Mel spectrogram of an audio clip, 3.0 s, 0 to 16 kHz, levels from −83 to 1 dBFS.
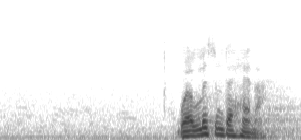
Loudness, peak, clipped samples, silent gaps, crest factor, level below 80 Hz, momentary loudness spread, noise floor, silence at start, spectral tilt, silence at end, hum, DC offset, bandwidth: -25 LUFS; -10 dBFS; under 0.1%; none; 18 dB; -50 dBFS; 12 LU; -55 dBFS; 1.8 s; -12 dB/octave; 0.25 s; none; under 0.1%; 4.9 kHz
